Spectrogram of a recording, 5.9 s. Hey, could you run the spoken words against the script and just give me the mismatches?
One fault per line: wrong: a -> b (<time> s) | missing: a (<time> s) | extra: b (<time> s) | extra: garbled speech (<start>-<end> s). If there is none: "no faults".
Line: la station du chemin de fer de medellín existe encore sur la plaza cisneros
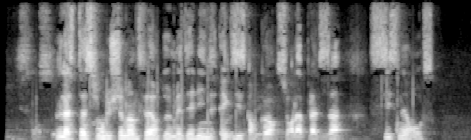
no faults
